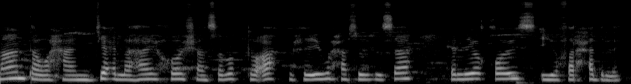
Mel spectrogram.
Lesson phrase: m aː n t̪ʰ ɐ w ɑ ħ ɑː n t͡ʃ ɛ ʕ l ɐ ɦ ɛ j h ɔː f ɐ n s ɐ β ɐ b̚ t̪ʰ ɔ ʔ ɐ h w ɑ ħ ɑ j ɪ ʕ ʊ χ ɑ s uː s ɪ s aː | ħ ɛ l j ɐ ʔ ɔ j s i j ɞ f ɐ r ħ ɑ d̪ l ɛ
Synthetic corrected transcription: m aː n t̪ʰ ɐ w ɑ ħ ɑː n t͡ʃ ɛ ʕ l ɐ ɦ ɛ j h ɔː ʃ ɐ n s ɐ β ɐ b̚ t̪ʰ ɔ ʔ ɐ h w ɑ ħ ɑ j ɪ ɣ ʊ ħ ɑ s uː s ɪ s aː | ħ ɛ l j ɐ q ɔ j s i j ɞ f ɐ r ħ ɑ d̪ l ɛ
